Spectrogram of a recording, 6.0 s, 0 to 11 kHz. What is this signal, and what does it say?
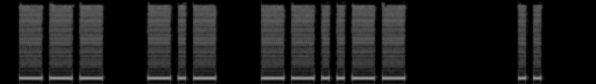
Morse code, heard as a keyed tone, about 16 wpm, spaced as for 11 wpm, 800 Hz. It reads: OK, I
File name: CW Code Groups @10WPM / QSOs / QSO kc7sac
